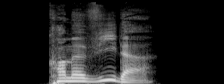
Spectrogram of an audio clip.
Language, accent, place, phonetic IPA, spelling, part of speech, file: German, Germany, Berlin, [ˌkɔmə ˈviːdɐ], komme wieder, verb, De-komme wieder.ogg
- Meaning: inflection of wiederkommen: 1. first-person singular present 2. first/third-person singular subjunctive I 3. singular imperative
